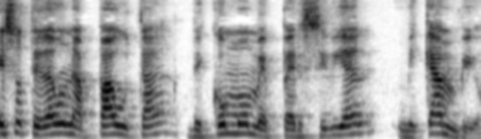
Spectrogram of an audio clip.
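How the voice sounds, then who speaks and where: Speaking very slowly, a man uses a high pitch with very wide swings, heard on a very clean recording with a silent background. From Argentina. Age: 60s. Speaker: NLP trainer. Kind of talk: podcast interview. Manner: hesitant, many fillers.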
